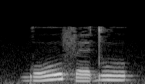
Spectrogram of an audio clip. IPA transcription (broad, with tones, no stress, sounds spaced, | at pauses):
ɡ oː˨˦ f ɛ˨ d ʊ˦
